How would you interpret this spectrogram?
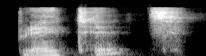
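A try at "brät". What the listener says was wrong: Yeah, that would be if braten would follow the rules. Unfortunately, this is the one of maybe the only exception where it doesn't get an extra T. But the umlaut was the important part.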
